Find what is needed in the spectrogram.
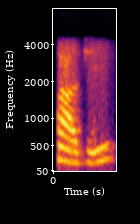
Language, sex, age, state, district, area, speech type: Sindhi, female, 45-60, Maharashtra, Mumbai Suburban, urban, conversation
